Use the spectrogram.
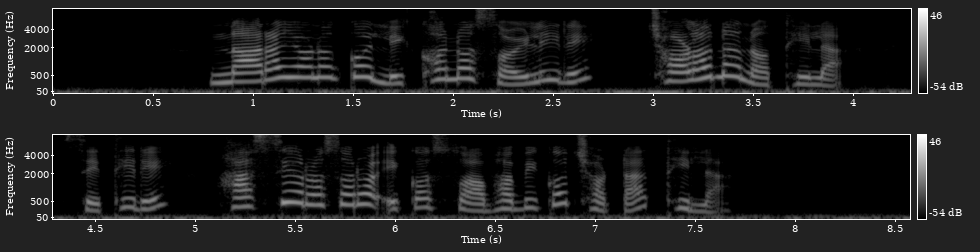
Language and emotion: Odia, neutral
